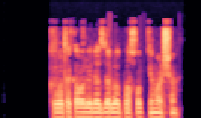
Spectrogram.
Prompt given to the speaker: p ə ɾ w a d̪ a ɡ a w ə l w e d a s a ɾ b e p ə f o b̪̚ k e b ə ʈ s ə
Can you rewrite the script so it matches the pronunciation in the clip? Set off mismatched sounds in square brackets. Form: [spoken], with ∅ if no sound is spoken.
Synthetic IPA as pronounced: [k] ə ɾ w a [t̪] a [k] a w ə l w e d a [z] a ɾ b [a] p ə [x] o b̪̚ k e [m] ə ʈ [ʃ] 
